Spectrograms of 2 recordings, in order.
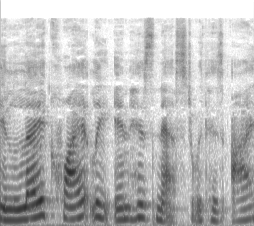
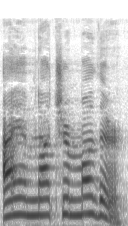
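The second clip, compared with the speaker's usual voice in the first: lightly voiced robot, a touch higher; even, measured robot line; a hint of a calm robot; 6 semitones higher, faster than usual. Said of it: "said the robot".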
